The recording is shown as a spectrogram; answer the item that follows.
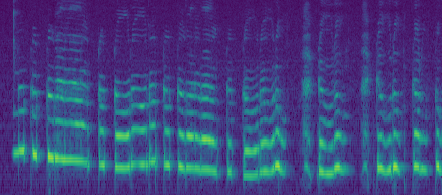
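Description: A woman singing wordlessly in a high voice: a run of held notes that rise and fall, with short breaks between phrases.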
